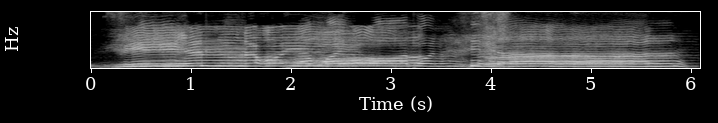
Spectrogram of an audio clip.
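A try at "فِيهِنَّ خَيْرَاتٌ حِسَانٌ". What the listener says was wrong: اچھا جلدی نہیں کرنی، جہاں غنّے ہیں یہاں نون مشدد میں غنّہ ہے تو آپ نے وہاں پر ایک الف کا غنّہ کرنا ہے.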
